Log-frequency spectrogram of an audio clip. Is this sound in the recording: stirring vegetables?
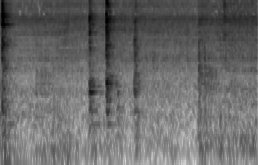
yes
